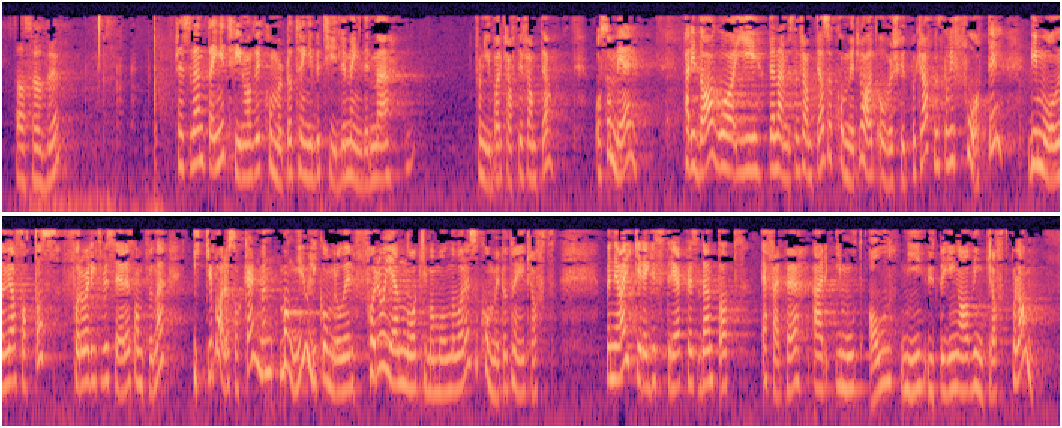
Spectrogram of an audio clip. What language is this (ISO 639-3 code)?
nor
